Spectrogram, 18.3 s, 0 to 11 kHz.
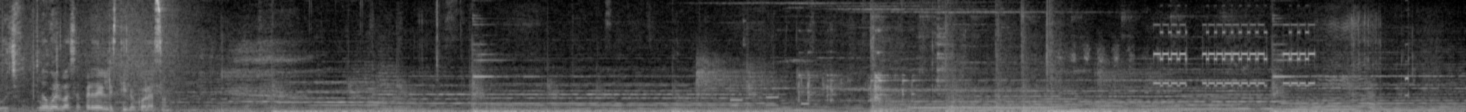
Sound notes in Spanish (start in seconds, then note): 11.3 sonido al marcar; 11.4 la otra línea timbra; 14.4 suena el celular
